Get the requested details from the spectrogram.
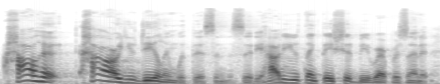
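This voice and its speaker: A man's voice: medium pitch, huge pitch swings, a little fast. A man co-hosting a local TV interview, asking probing and playful questions in a studio. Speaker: TV show co-host.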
